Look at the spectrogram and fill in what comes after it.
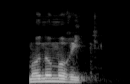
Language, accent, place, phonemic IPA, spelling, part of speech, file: French, France, Lyon, /mɔ.nɔ.mɔ.ʁik/, monomorique, adjective, LL-Q150 (fra)-monomorique.wav
- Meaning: monomoraic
